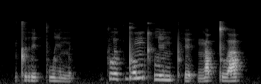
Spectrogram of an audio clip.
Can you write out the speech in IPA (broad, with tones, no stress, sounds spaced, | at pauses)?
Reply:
t r i˨˩ t̚ k w i˨˩ n | k l ɯ˦˥ k̚ d o˥˩ m kʰ l i˧ n pʰ e˨˩ k̚ ŋ a˥˩ p̚ t u˦˥ a̯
